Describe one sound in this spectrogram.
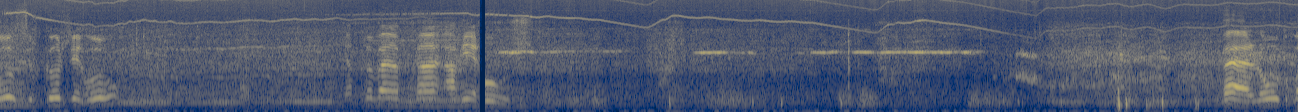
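A man reads out quickly over a helmet intercom.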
